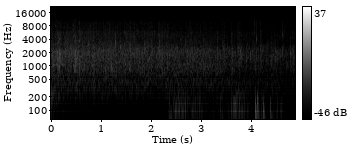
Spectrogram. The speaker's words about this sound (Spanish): Alguien dale un aplauso fuerte al Señor.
